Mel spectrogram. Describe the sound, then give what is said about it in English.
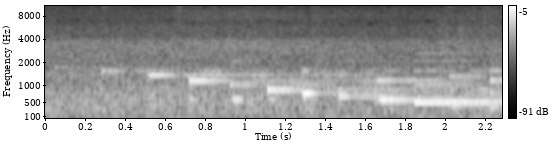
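A steady wash of ocean surf rolls and hisses at moderate volume, with faint, thin tones drifting downward above the noise. No voices are present. “Act 1, Scene 1, The Ocean Where They Met.”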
